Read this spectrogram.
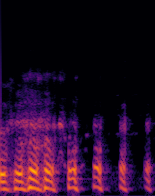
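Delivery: a real, happy laugh at the memory; delighted laugh. Real, not acted. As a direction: laugh warmly, remembering the food. Reminded of favourite Salatiga food. (tawa senang yang tulus)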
